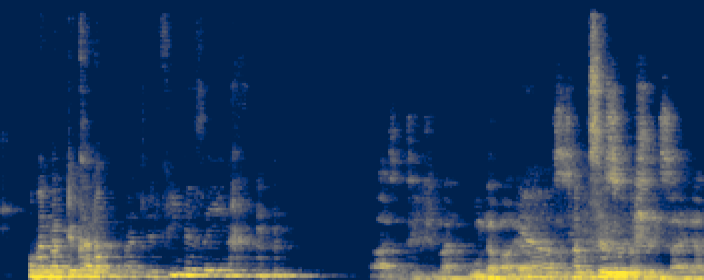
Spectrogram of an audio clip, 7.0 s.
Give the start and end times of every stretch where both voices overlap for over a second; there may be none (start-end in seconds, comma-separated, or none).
5.0-6.4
